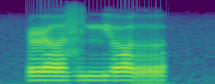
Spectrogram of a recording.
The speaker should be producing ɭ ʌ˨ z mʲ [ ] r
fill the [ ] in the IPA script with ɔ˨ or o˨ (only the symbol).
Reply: ɔ˨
